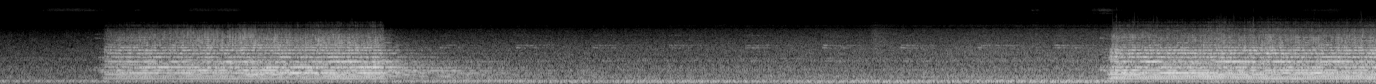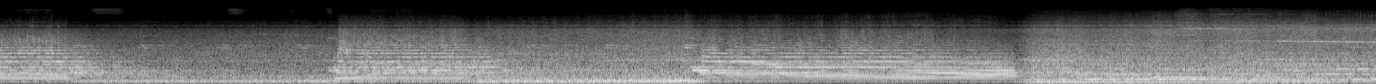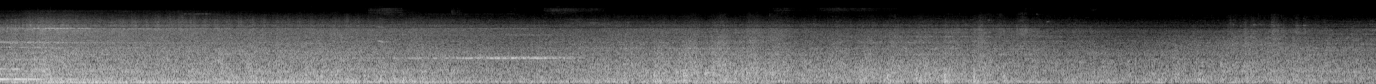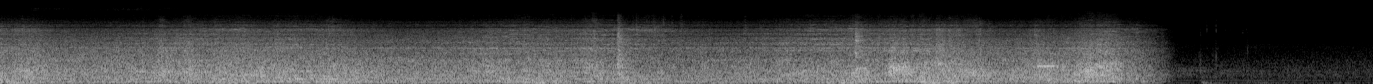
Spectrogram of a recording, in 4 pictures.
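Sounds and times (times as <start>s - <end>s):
train horn blasts: 1.0s - 5.0s, 11.0s - 15.2s, 17.0s - 19.0s, 20.6s - 28.8s
diesel locomotive engine rumble: 4.6s - 52.3s
train wheels clattering: 24.0s - 42.0s, 45.9s - 52.6s
faint wheel squeal: 25.4s - 28.7s, 31.3s - 33.4s.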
